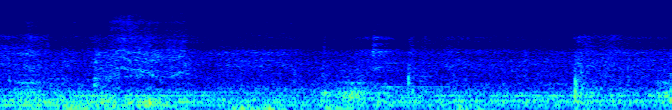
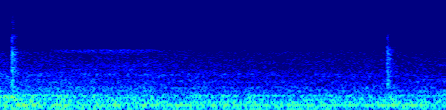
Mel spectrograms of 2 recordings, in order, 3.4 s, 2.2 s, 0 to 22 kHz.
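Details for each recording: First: 1966 Ford Galaxie 500 convertible during restoration, wiper motor test: steady motor hum with a squeaky creak every couple of seconds as the wipers sweep; owner suspects the arm pivots are rubbing and may lubricate them. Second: 1966 Ford Galaxie 500 convertible under restoration, heater blower tested: quiet, even low hum at a steady pitch with no squeal or ticking; the fan works on all three speeds.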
